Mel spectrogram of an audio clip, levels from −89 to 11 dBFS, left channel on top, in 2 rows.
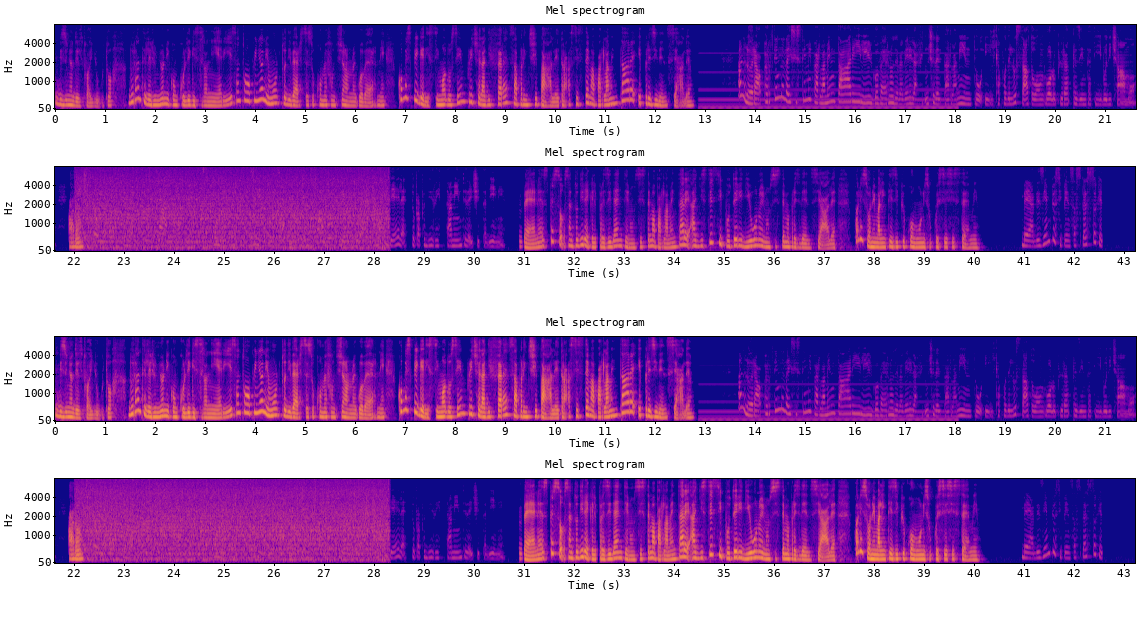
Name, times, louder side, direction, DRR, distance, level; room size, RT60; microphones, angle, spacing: voice 1, 0.0-12.8 21.9-22.2 31.0-40.1, right 6 dB, 45° right, 0.3 m, -24 dB
sound 1, 12.9-18.1, left 1 dB, 75° left, 3.5 m, -55 dB
voice 2, 13.7-30.6 41.0-42.6, left 3 dB, 50° left, 3.6 m, -47 dB
Stream, 22.0-28.3, right 3 dB, 15° right, 0.9 m, -37 dB
head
